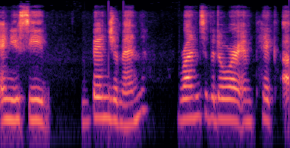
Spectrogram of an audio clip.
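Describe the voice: Plain reading aloud is heard, and the background is quiet.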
